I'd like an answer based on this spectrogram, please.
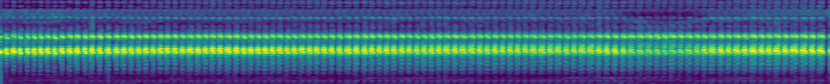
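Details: Toad giving a crackling call: a loud, rapid, steady rattle of clicking pulses, about three or four per second, continuing without a break for the whole stretch.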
